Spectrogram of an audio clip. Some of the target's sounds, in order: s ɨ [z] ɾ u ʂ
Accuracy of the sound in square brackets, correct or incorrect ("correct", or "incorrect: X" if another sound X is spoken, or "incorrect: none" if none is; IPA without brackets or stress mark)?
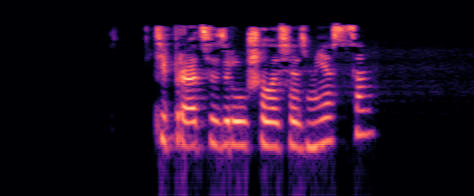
correct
